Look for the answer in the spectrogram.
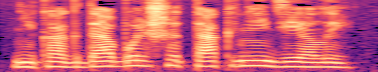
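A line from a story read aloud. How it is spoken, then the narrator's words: Stern. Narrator (Russian): строго произнес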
